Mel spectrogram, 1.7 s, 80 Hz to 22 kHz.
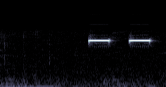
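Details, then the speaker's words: Holden VZ Crewman with a Hayman Reece towbar, intermittent reversing sensor, switch wires bridged manually at the 7-pin socket: two short, clear high beeps. Sensor responds normally, so the fault lies in the reed switch or wiring; the wiring checked out okay. "Beep, beep. So that indicates to me that there was something wrong with either the reed switch or the wiring, and the wiring checked out okay where I've attached those alligator clips."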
